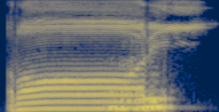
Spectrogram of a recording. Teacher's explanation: Ro. Nah, ketika harokat kasroh maka sifatnya tipis dengan cara rahang bawah turun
